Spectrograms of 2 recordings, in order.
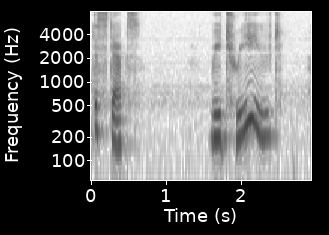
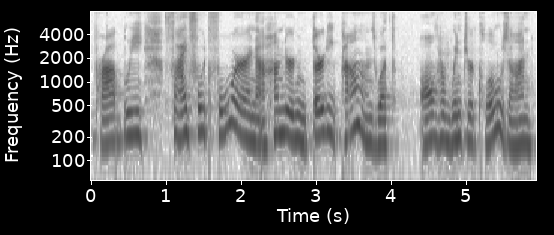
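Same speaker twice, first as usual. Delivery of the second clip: ordinary delivery, nothing marked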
